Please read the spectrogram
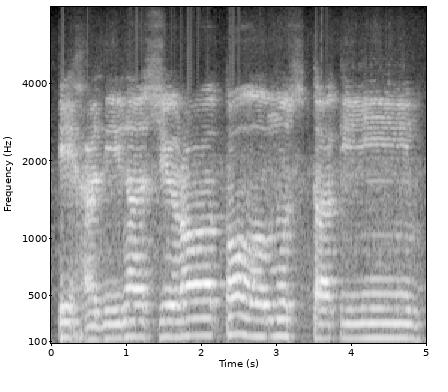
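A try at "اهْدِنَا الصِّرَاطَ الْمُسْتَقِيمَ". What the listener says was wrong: Haknya kurang dalam. Ha, hi, hu, bah, ihdinas sira.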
